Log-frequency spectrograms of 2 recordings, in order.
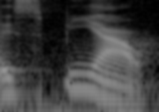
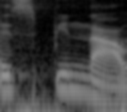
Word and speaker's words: espinhal: Mas em alguns locais vocês podem encontrar o nome, medula espinal, escreveram errado. Não, não é que escreveram errado, é porque tem essas duas pronúncias, tanto medula espinal como espinhal.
